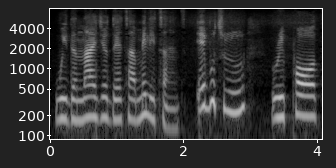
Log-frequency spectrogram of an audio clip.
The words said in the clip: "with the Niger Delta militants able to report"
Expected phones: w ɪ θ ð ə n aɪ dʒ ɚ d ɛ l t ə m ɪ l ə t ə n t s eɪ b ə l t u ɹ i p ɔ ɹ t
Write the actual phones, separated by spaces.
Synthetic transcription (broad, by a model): w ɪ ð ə n aɪ dʒ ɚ d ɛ t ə m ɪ l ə t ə n t eɪ b ə l t u ɹ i p ɔ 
